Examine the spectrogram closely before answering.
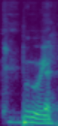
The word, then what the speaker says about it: Bowie: Looking up how much Bowie made, or excuse me, I said his name wrong. Bowie. Yeah, Bowie. That's okay. It looks like Bowie. Yeah, it's Bowie.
